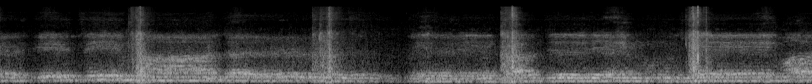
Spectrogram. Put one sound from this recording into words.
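A young man chants a lament loudly into a microphone.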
